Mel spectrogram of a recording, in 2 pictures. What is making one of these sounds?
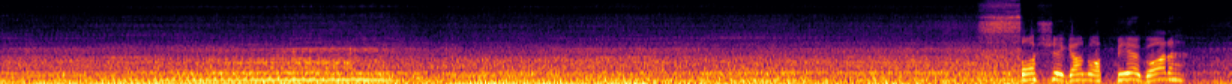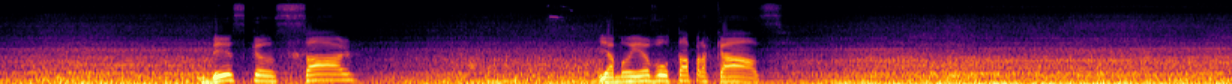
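Wind rushes past a motorcycle rider.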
